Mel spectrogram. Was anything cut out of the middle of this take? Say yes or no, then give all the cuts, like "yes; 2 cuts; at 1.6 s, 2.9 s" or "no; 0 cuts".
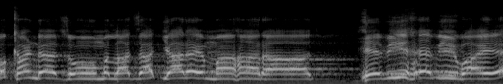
no; 0 cuts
